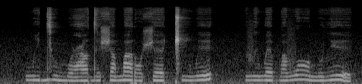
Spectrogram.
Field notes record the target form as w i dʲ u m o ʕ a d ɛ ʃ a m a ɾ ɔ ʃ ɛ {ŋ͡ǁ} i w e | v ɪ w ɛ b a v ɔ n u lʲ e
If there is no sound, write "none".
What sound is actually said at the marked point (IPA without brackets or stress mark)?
ǁ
